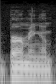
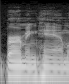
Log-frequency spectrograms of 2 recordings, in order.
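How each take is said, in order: First: It is said the British way. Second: It is said the American way.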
